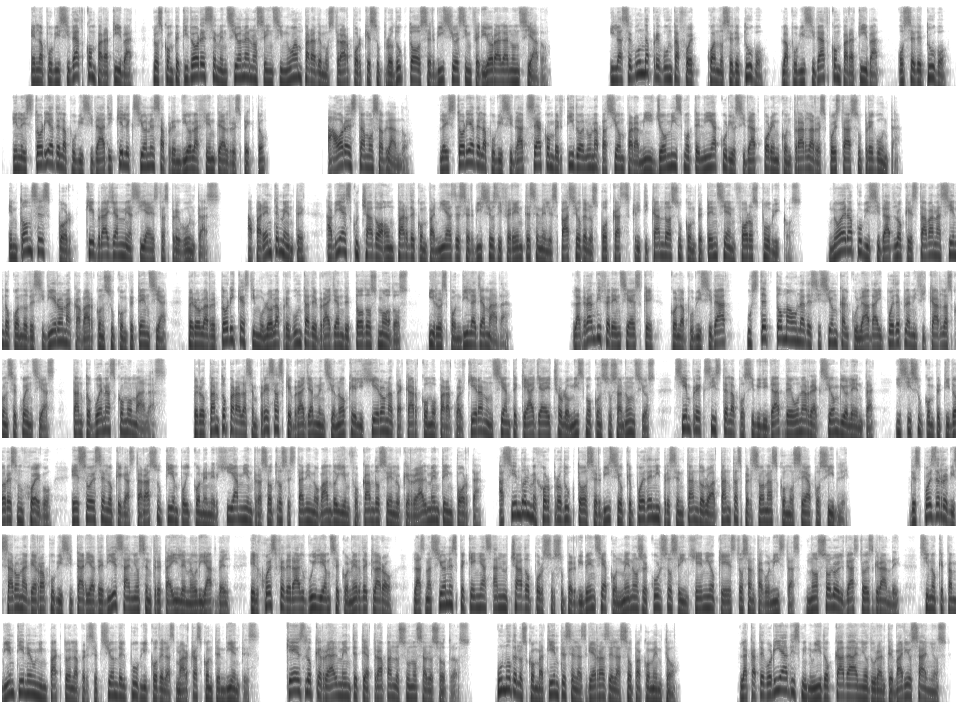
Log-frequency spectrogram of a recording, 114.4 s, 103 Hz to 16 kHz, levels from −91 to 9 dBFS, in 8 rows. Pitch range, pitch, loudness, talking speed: 115-145 Hz, 130 Hz, -19 LUFS, 170 wpm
